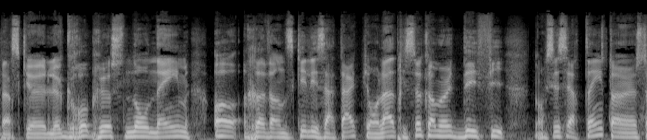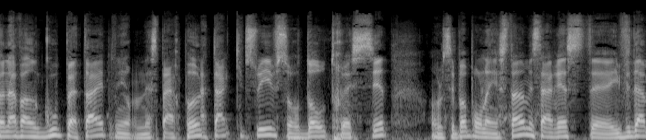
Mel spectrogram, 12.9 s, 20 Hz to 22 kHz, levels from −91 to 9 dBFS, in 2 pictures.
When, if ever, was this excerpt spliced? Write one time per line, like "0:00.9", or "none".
0:00.9
0:03.9
0:06.0
0:07.7
0:08.5
0:08.9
